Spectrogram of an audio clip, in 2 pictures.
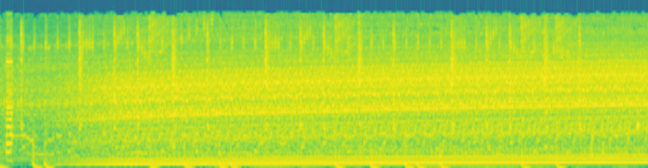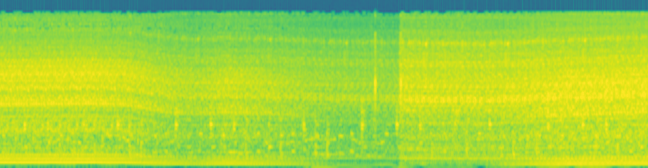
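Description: A truck's diesel engine hums steadily, dropping in pitch as it slows and then rising again.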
